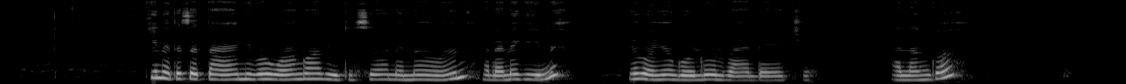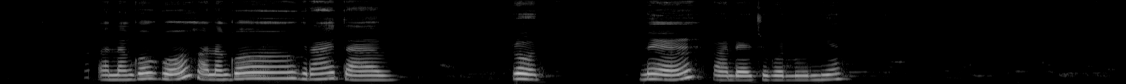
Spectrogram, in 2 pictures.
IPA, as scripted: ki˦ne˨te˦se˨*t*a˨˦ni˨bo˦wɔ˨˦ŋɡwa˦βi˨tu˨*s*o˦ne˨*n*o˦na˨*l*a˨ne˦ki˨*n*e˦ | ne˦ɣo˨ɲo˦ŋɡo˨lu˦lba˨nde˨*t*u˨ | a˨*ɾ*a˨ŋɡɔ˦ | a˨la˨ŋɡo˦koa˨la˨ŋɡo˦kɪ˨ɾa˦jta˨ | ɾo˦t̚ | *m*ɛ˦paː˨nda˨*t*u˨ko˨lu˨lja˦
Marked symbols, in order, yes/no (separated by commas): yes, yes, yes, yes, no, no, no, no, no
